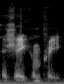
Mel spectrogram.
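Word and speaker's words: GCompris: Or J'ai compris, spelt G-compress, but it's pronounced in French J'ai compris, which, if you know your French, means I understand.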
